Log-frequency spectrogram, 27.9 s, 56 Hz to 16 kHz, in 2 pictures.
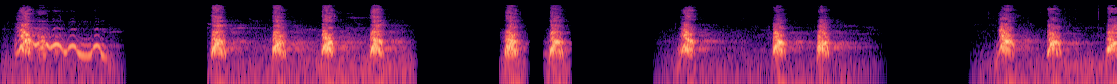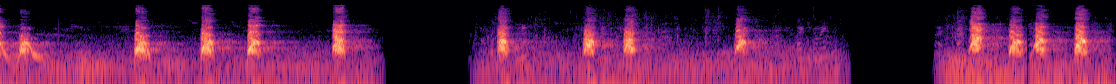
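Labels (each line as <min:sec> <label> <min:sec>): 0:00.0 A dog barks loudly and then gradually decreases barking. 0:01.4
0:02.6 A dog barks loudly with small pauses between barks. 0:05.2
0:06.2 A dog barks loudly with small pauses in between. 0:07.2
0:08.5 A dog barks loudly repeatedly with varying pauses. 0:10.7
0:12.4 A dog barks loudly repeatedly with varying pauses. 0:14.6
0:15.6 A dog barks loudly repeatedly with varying pauses. 0:18.7
0:20.1 A dog barks loudly repeatedly with varying pauses. 0:23.5
0:23.9 A woman is talking nearby inaudibly. 0:24.6
0:25.7 A dog growls once and then barks loudly several times with varying pauses. 0:27.9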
